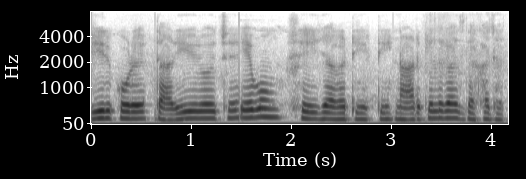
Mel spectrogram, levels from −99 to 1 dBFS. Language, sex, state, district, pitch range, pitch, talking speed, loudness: Bengali, female, West Bengal, North 24 Parganas, 165-190 Hz, 180 Hz, 160 wpm, -26 LUFS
